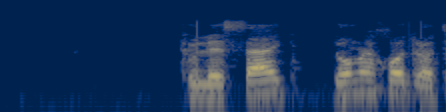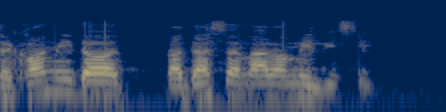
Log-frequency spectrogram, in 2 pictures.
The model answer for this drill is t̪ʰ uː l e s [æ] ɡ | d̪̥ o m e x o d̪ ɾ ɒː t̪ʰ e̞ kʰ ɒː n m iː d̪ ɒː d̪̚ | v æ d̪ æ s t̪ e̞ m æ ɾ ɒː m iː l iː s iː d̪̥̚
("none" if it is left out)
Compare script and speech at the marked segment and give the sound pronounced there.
æ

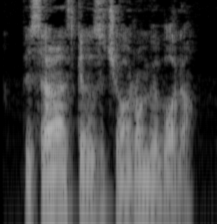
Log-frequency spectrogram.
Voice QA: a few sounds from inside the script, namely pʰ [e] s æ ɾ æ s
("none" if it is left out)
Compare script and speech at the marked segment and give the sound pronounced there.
e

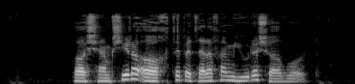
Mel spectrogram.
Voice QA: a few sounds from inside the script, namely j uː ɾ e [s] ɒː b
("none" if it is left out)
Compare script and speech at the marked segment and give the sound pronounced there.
ʃ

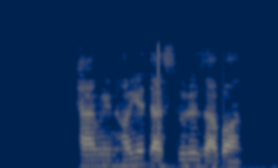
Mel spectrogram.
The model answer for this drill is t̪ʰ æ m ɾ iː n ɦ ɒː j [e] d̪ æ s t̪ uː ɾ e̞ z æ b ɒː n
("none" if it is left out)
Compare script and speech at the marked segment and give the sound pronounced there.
e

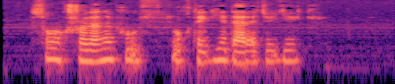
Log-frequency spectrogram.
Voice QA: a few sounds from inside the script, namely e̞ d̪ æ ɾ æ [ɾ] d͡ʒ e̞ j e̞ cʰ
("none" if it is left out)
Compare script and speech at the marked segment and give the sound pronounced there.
none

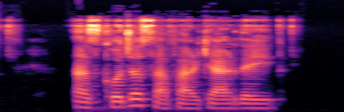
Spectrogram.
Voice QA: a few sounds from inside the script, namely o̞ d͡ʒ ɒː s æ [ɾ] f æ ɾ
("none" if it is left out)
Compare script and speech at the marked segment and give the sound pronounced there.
none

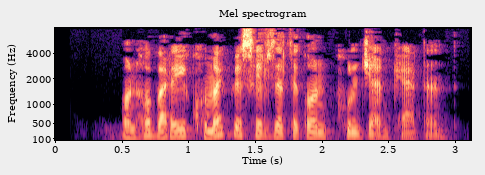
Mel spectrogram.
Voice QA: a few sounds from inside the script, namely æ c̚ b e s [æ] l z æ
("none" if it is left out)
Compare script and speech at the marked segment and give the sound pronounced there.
e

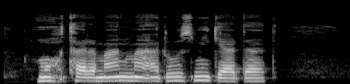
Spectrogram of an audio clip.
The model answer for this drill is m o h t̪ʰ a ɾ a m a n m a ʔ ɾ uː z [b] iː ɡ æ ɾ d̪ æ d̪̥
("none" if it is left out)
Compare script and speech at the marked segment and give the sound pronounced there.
m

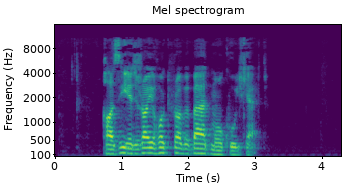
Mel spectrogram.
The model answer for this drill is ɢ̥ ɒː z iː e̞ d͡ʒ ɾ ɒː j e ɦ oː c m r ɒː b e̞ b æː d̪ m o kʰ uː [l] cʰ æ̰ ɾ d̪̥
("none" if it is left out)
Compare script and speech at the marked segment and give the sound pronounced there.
l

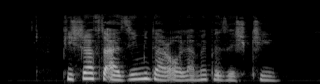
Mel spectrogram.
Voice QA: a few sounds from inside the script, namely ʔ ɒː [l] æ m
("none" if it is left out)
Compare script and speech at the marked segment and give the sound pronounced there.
l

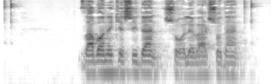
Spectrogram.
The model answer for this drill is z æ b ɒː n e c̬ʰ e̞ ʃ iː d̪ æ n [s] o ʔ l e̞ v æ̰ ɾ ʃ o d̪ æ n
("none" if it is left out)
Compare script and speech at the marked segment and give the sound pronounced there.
ʃ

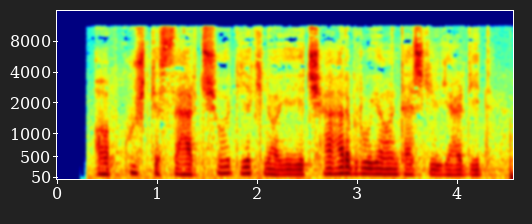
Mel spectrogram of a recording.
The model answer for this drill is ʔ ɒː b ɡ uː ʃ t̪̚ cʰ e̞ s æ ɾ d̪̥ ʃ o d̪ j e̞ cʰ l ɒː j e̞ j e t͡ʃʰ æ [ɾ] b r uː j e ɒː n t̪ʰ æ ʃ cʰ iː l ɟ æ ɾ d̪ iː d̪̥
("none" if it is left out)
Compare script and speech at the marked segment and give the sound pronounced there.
ɾ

